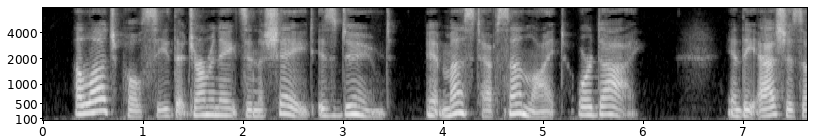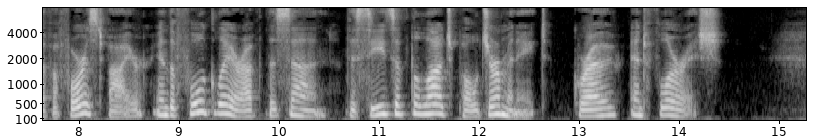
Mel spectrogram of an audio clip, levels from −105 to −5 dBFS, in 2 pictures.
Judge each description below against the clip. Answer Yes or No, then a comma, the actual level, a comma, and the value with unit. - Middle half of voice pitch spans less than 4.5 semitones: No, average, 4.8 semitones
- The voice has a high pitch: Yes, high, 195 Hz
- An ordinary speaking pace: Yes, average, 160 wpm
